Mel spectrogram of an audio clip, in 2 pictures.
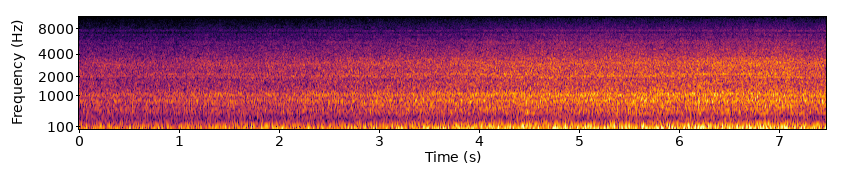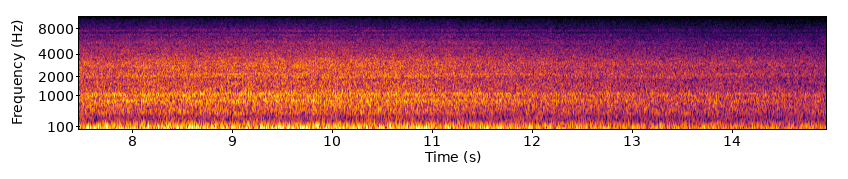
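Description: A jet airliner taxis toward runway 27 at Ngurah Rai Bali International in an air traffic control game, giving a continuous loud, even engine roar with no talk over it.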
